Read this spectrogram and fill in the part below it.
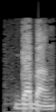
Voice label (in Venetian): "gaban", Veneto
